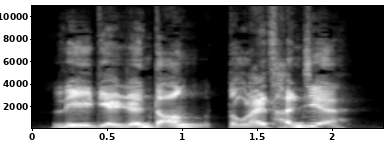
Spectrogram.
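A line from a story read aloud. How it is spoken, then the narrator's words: Loud shout. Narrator (Chinese): 大叫道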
